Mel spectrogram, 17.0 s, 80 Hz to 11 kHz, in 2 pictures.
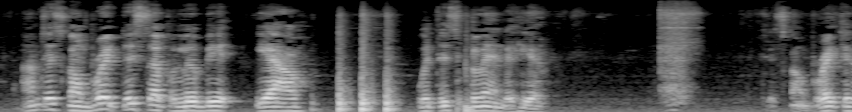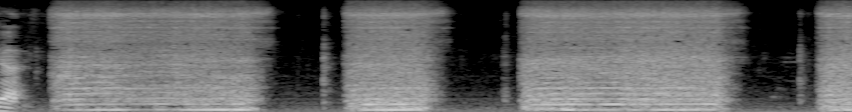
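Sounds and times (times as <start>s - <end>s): immersion blender motor hum: 6.6s - 6.9s, 9.0s - 11.2s, 12.0s - 13.0s, 13.7s - 15.9s, 16.7s - 17.0s.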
